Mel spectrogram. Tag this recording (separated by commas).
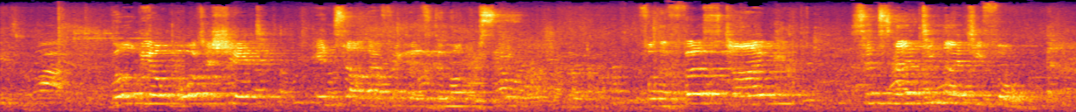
Speech, woman speaking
